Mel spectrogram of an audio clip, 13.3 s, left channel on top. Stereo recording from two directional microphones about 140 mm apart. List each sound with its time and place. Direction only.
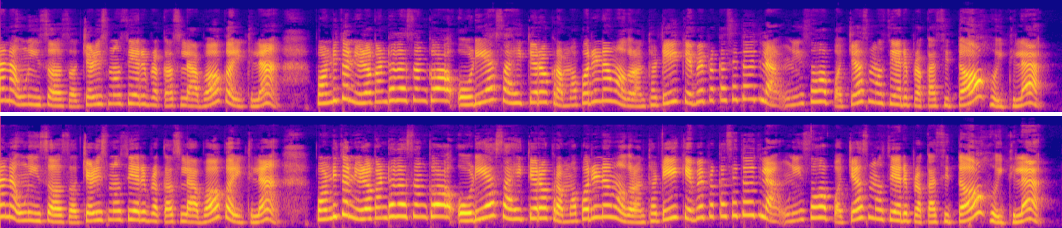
0.0 s speech: 40° right (ahead or behind)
